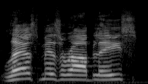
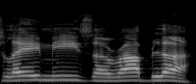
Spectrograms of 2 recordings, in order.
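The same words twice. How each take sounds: First: Jokingly butcher "Les Miserables" the Southern way; mock Southern phonetic. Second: "Les Miserables" said very slowly as "lay miz-er-ahb"; careful, slow French "Les Miserables"; French pronunciation. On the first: Pastor teasing Southern folks with the phonetic reading. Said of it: "if you learn phonetically ... like I did". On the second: Pastor leading the church in the French title. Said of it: "you put 'em all together". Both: Shown as a demonstration.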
